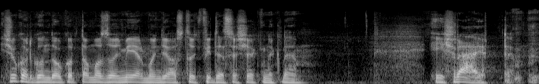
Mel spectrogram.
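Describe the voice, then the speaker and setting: A man with a fairly low pitch talks at a fairly quick pace, using ordinary pitch variation. His speech has long, frequent pauses, and there is noticeable background noise. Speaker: journalist. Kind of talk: panel discussion. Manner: animated.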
